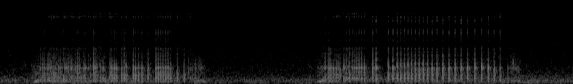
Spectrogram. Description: My mom snoring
